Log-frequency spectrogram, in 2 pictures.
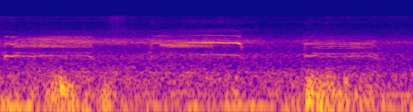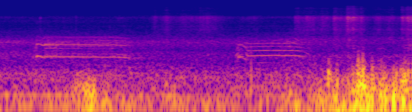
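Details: Hungry herring gulls feeding on trash in a city. They give nasal, harmonic calls in short bursts, about five groups across eight seconds, some calls stepping down in pitch. A steady low urban rumble runs underneath.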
